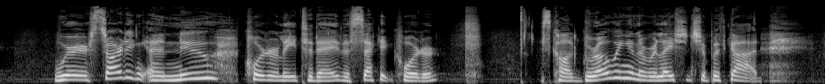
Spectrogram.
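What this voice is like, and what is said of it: Sick, strained voice. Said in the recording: “I have to explain that I'm ill, so pardon my voice”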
